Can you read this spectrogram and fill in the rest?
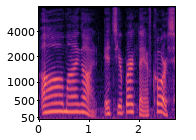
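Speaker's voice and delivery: dawning shock at the forgotten birthday; mock gasp of realisation; sudden realisation.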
